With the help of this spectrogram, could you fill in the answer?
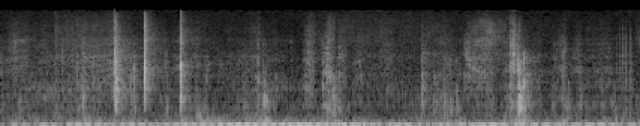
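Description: Long nails tap and scratch across the pages of an open glossy paper magazine catalog and turn them. Three quick, bright, crisp taps come early, followed by dry scratching and rustling, with a louder swishing page sweep near the end.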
